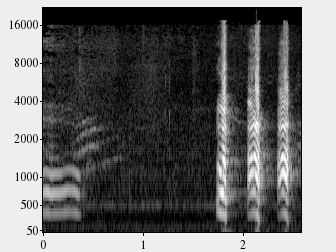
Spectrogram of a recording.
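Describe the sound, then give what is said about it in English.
A cat named Poe lets out three short, loud meows in quick succession, following a brief faint tonal cry and a moment of near silence. “Was that a real meow in the background?”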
